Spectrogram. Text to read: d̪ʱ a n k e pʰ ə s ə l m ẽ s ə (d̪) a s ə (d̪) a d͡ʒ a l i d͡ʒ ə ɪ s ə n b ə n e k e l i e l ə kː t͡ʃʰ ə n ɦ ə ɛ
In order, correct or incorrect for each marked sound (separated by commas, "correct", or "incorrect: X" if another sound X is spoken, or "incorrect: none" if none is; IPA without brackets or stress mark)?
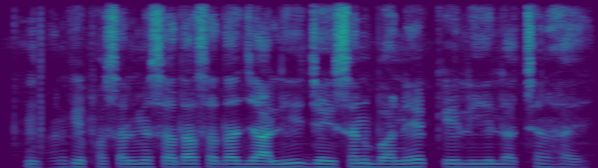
correct, correct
